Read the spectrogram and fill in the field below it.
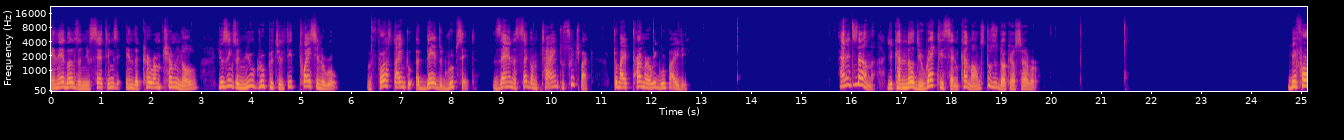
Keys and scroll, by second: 1.3-6.3 typing, 6.4 Return, 9.2-13.8 typing, 11.4 Tab, 13.8 Return, 15.4-21.2 typing, 21.6 Return.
